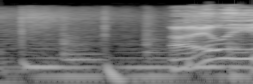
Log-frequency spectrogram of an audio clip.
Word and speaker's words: Illy: Illy is how you pronounce their name.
